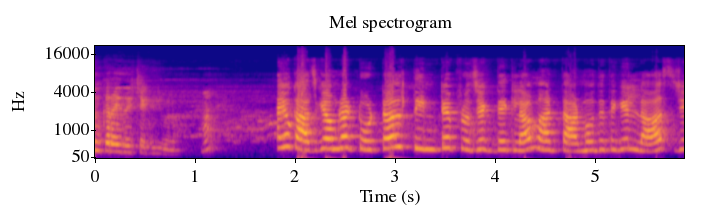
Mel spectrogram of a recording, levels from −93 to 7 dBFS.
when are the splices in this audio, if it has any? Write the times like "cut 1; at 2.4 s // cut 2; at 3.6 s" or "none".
cut 1; at 1.8 s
